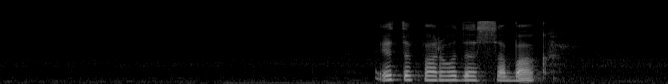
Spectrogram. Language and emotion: Russian, sad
